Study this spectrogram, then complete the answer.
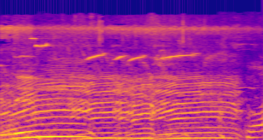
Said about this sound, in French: Vous entendez les vaches.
